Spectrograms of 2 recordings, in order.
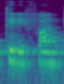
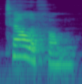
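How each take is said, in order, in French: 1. Il est prononcé à la française. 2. Il est prononcé à l'anglaise. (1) "le O final n'est pas pareil comme en français" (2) "qui se dit telephone"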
